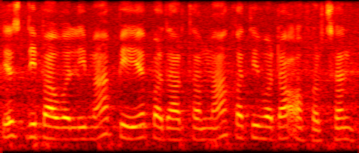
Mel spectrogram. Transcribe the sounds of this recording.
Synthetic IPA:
esd̪ipawʌlimapejʌpʌd̪art̪ʰʌmakʌt̪iwaʈaʔʌpʰʌrt͡sʰʌn

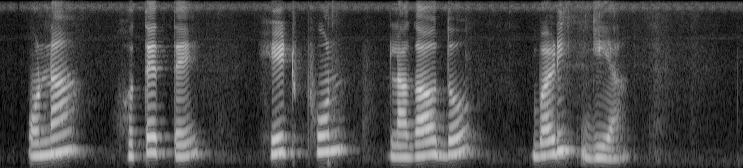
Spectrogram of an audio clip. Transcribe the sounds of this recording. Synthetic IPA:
ɔna | hɔt̪ɛt̪ːɛ | heɖpʰon | laɡawd̪ɔ | bəɽiʔ̚ɡɛja

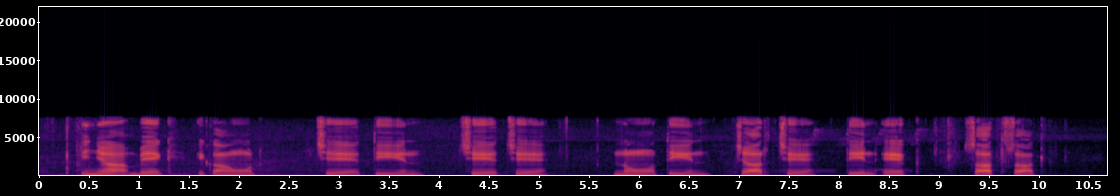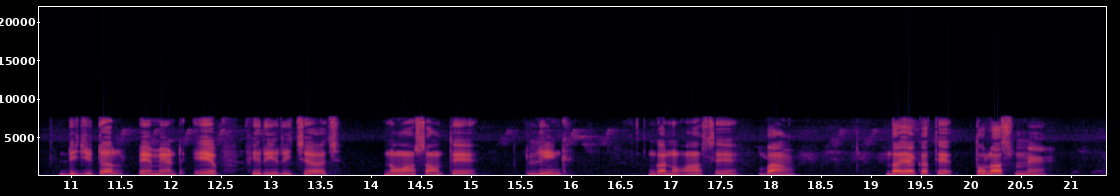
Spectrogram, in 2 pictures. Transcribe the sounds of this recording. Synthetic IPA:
iɲaʔbɛ̃kɛkaũʈt͡ʃʰɛt̪in | t͡ʃʰɛt͡ʃʰɛ | nɔt̪in | t͡ʃaɾt͡ʃʰɛ | t̪ḭnɛk | sat̪sat̪ | ɖid͡ʒiʈalpɛmɛɳʈɛpʰpʰiɾiɾit͡ʃaɾd͡ʒ | nɔwãsãwt̪ɛ | liŋkʰ | ɡanɔ̰̃ʔãsɛ | baŋ | d̪ajakat̪ɛ̰ʔt̪ɔlasmɛ̃

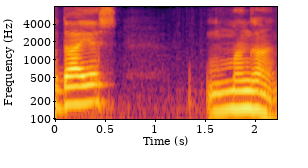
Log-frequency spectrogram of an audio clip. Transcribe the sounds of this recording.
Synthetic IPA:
ud̪aːjɐs | mɐŋɡaːn

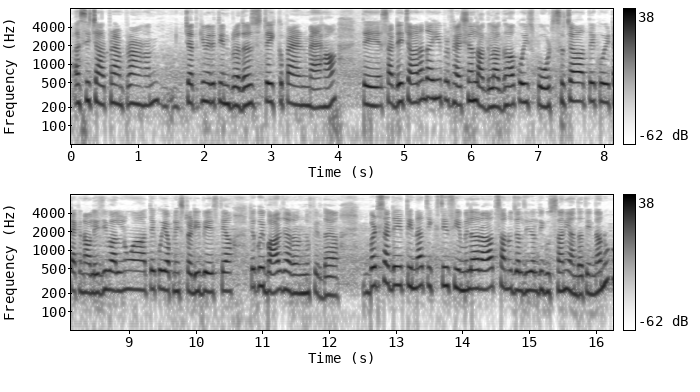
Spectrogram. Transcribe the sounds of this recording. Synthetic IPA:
əsĩːt͡ʃaːɾpɾɛ̃ːmpɾaːɳɦənd͡ʒəd̪kɪmeːɾeːt̪ɪnbɾəd̪əɾzt̪eːɪkpɛːɳmɛ̃ːɦãː | t̪eːsaːɖeːt͡ʃaːɾãːd̪aːɦiːpɾoːpʰɛːʃənləɡləɡaːkoːiːspoːɾʈst͡ʃaːt̪eːkoːiːʈɛːknaːleːd͡ʒiːʋaːlːũːaːt̪eːkoːiːaːpniːsʈəɖiːbeːst̪eaːt̪eːkoːiːbaːɾd͡ʒaːɾãːnũːpʰɪɾd̪aːjaː | bəʈsaːɖeːt̪ɪnːãːt͡ʃɪkt͡ʃiːsiːmɪlaɾaːt̪saːnũːd͡ʒəld̪iːd͡ʒəld̪iːɡʊsːaːnĩːãːnd̪aːt̪ɪnãːnũː

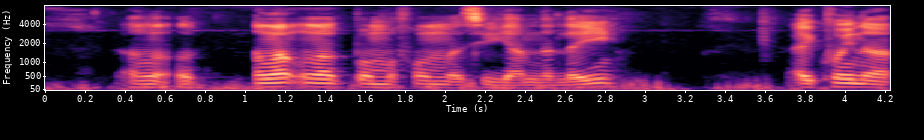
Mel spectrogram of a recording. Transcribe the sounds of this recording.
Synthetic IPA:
ŋɐŋak̚ŋak̚pɐmɐpʰɐmɐsijamnɐlɐj | a̰jkʰojnɐ

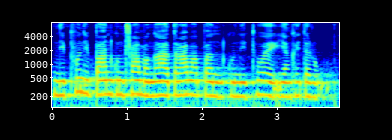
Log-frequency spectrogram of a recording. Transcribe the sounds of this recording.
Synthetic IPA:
nipʰunipankuntʰɾamaŋataɾamapɐnkunːitʰɔjːaŋkʰajtaɾuk̚

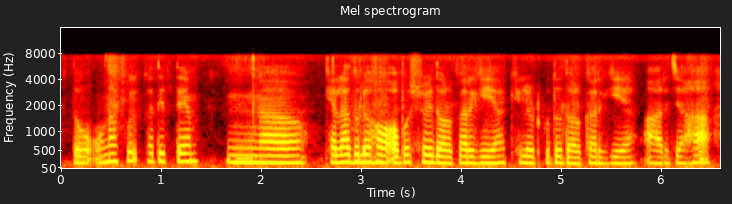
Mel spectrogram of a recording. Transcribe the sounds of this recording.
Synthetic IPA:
t̪ɔʔṵnakujkʰət̪iɾt̪ɛ | kʰɛlad̪ulɔɦɔ̃ʔɔ̰bɔʃɔjd̪ɔɾkaɾɡɛjakʰɛlɔʈkut̪ɔd̪ɔɾkaɾɡɛjaːɾd͡ʒaɦa

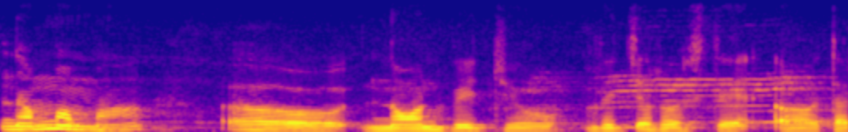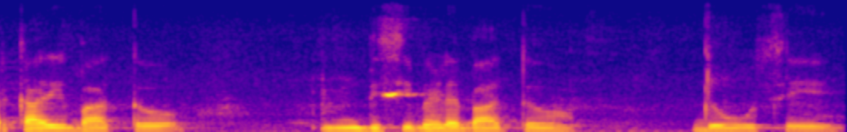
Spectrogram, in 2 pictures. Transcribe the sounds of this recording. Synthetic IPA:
nɐmːɐmːɐ | naːnʋed͡ʒuʋed͡ʒɐloːst̪et̪ɐɾkaːɾibaːt̪u | bisibeɭebaːt̪u | d̪uːsi

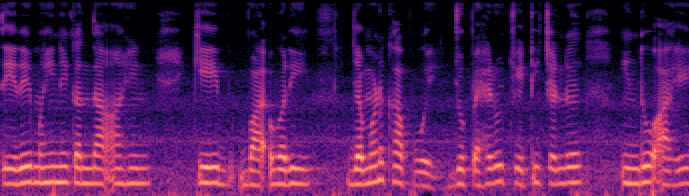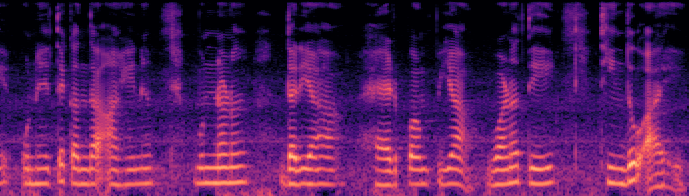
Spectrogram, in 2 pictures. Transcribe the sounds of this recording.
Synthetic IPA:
t̪eːɾemɐɦiːnekɐ̃nd̪aʔaːɦɪnɪ̆ | keʋaʋɐɾi | ʄɐməɽ̃kʰãːpoːɪd͡ʑoːpɐɦɪɾot͡ɕeːʈit͡ɕɐ̃ɳɖ | ĩːn̆d̪oaːɦeʊnət̪ekɐ̃nd̪a̰ʔaːɦɪnɪ̆mʊnəɽ̃ʊd̪ɐɾija | hɛːɖpɐ̃mpjaʋɐɽ̃̆t̪e | t̪ʰĩːn̆d̪oʔa̰ːɦḛː

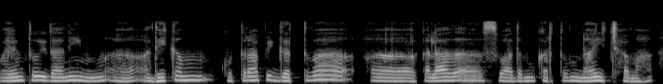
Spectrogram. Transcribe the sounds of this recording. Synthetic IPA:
ʋɐjɐmt̪oːid̪aːniːmɐ̰d̪ʱikɐmkut̪ɾaːpiɡɐt̪ʋɐ | kɐlaːsʋaːd̪ɐmkɐɾt̪umnɐitːt͡ʃʰamɐɦɐ

